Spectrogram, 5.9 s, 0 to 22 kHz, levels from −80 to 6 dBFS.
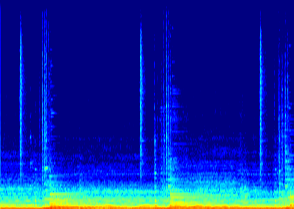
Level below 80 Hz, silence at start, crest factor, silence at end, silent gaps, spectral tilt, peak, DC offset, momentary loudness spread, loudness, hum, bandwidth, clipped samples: -14 dBFS; 0 s; 12 dB; 0 s; none; -9.5 dB/octave; 0 dBFS; under 0.1%; 4 LU; -15 LUFS; none; 4.7 kHz; under 0.1%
